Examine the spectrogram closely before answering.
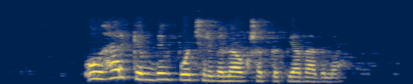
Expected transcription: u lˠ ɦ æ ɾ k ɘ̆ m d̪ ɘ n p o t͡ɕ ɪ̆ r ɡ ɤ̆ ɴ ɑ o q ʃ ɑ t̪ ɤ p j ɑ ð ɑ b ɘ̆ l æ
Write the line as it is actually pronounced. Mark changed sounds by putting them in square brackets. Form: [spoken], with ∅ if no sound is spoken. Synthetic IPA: u lˠ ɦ æ ɾ k ɘ̆ m d̪ ɘ [ŋ] p o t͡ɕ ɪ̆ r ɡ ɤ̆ [n] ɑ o q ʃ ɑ t̪ ɤ p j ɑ ð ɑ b ɘ̆ l æ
